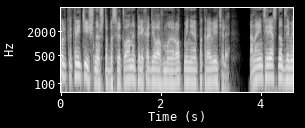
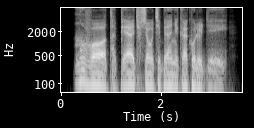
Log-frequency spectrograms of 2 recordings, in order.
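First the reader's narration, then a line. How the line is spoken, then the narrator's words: Grumbling mutter. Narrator (Russian): буркнул Комара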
